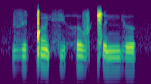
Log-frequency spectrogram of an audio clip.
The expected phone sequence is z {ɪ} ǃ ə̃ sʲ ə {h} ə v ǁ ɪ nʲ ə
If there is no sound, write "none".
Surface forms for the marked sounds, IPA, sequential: ɪ, h

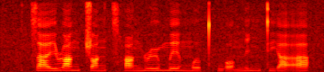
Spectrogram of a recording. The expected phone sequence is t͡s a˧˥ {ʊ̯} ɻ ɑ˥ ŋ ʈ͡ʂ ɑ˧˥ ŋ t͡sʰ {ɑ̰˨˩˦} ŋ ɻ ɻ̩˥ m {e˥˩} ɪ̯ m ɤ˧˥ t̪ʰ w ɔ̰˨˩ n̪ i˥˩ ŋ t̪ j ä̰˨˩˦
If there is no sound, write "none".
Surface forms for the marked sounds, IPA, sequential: ɪ̯, ɑ˧˥, e˥˩

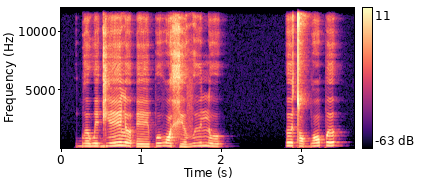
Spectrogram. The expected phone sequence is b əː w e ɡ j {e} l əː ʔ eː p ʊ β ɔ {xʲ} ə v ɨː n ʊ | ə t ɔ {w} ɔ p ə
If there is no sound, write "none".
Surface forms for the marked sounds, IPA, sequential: eː, xʲ, b

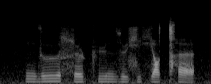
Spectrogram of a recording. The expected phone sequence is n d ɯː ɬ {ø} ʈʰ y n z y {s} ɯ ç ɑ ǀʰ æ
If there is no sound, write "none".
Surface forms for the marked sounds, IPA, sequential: ø, ɕ

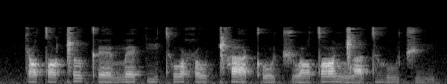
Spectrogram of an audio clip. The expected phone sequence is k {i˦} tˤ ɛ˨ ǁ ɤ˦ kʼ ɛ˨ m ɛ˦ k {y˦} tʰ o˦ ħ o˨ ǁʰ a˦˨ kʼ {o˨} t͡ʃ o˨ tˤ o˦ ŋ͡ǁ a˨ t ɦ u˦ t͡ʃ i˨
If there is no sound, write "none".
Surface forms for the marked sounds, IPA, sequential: i˨, i˦, o˨

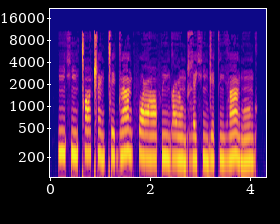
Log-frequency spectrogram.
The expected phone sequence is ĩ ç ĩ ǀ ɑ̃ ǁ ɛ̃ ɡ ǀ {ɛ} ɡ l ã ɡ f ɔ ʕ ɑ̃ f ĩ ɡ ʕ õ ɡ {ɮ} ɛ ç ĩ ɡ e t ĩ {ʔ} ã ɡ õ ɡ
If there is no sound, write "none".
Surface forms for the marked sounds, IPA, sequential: e, ɮ, ɦ

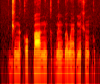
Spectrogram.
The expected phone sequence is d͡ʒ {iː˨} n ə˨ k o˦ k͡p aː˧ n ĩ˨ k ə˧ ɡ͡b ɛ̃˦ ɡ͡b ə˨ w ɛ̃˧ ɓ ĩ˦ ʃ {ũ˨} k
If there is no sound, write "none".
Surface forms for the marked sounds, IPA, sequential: i˨, ũ˨

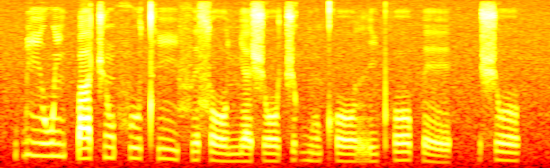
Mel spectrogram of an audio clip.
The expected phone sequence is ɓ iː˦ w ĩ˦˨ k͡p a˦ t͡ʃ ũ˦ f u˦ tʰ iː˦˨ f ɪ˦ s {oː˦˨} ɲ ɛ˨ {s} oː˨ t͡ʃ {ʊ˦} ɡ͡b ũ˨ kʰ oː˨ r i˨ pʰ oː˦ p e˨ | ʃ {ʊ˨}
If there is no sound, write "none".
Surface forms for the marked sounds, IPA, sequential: oː˨, ʃ, ʊ˦, ʊ˦

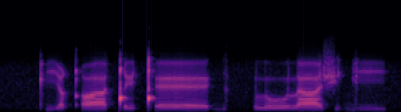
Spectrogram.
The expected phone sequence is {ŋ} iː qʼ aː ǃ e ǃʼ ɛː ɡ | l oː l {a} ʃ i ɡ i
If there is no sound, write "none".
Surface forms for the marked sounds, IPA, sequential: kʼ, aː

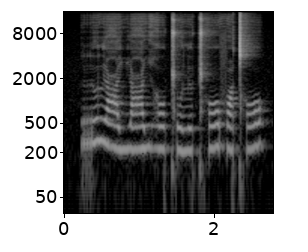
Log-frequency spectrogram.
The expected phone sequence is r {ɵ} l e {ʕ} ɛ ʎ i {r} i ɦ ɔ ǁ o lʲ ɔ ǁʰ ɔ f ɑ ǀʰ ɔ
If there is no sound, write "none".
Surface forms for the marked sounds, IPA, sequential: ɵ, ʕ, ʕ

